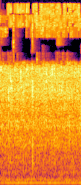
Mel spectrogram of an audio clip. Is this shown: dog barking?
no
